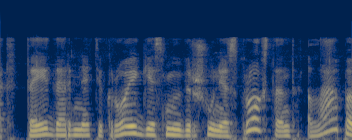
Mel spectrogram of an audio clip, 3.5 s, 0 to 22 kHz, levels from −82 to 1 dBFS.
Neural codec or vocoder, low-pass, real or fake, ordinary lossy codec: none; 7.2 kHz; real; AAC, 32 kbps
